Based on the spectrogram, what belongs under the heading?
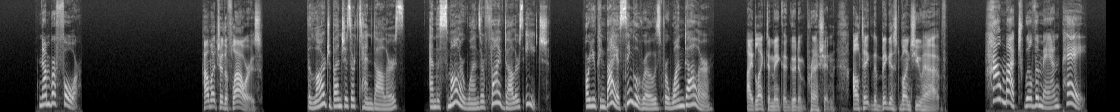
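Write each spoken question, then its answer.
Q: How much will the man pay?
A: $10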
